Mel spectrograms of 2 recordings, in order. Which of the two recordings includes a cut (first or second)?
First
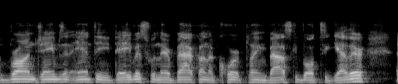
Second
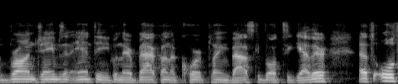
second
